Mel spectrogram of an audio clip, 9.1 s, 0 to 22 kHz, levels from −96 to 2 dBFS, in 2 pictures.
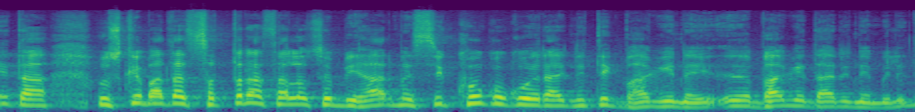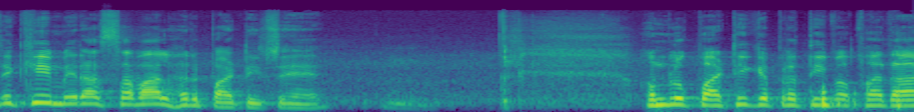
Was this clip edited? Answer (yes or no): no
